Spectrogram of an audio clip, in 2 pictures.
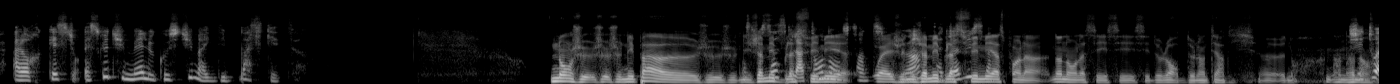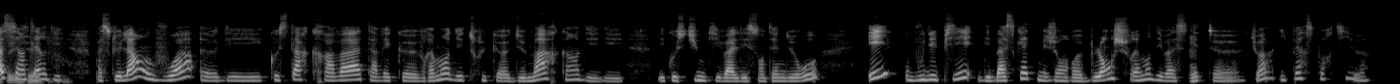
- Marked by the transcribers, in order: stressed: "baskets"; scoff
- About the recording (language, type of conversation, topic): French, podcast, Quel style te donne tout de suite confiance ?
